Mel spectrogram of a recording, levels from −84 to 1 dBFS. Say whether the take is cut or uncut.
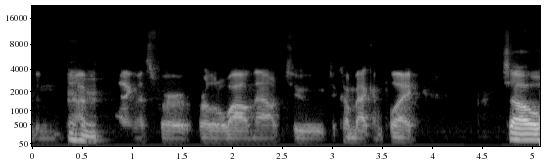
uncut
